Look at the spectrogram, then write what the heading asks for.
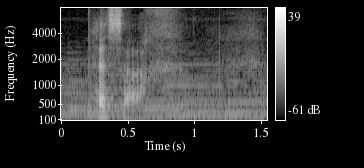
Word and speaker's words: Pesach: And words that tend to have a segol at the beginning tend to be accented on the first syllable. Pesach.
